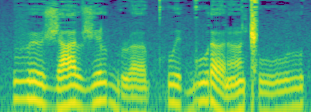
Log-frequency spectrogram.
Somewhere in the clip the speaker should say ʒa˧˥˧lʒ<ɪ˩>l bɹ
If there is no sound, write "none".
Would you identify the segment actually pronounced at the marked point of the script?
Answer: ɪ˥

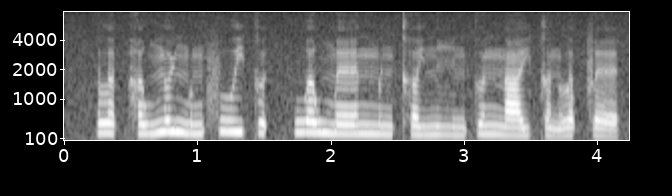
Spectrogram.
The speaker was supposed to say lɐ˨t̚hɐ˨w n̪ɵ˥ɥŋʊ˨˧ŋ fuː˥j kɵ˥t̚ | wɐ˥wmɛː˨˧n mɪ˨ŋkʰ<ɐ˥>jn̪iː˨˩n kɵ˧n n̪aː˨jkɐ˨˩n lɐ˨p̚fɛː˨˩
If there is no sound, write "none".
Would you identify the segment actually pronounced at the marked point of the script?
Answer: ɐ˨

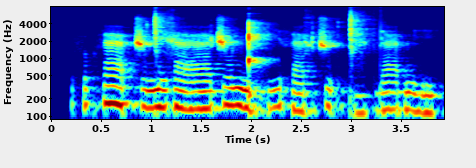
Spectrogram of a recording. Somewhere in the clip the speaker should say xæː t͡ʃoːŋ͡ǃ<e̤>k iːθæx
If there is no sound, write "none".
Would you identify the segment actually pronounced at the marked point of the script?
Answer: e̤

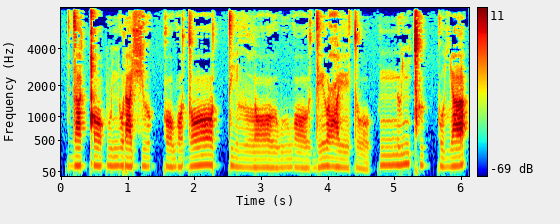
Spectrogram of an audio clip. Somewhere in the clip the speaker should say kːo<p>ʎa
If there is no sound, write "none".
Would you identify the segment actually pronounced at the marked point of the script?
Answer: none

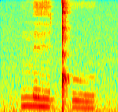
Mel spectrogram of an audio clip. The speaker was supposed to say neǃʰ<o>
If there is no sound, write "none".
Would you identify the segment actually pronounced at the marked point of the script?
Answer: u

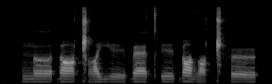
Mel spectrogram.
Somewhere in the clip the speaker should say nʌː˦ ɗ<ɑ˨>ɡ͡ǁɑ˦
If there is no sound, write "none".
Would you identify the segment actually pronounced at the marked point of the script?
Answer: ɑ˦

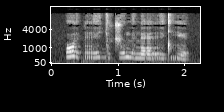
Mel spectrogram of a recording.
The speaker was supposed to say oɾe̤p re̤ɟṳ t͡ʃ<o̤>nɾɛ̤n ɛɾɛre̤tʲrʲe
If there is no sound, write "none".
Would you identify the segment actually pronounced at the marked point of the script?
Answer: o̤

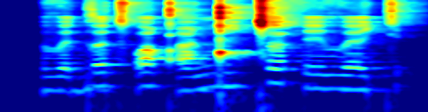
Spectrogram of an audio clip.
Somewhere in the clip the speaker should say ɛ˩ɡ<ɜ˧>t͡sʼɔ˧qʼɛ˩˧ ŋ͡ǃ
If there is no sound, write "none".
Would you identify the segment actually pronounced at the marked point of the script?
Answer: ɜ˧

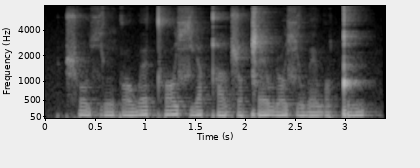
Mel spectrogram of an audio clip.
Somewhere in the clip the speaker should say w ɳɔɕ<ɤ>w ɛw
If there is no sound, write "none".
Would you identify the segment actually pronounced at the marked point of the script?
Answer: o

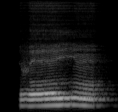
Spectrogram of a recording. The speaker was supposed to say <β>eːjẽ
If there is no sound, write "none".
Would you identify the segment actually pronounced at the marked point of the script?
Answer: β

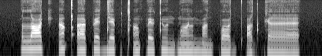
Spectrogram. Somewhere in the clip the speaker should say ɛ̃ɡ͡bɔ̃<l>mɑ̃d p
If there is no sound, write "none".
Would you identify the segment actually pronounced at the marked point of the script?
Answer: l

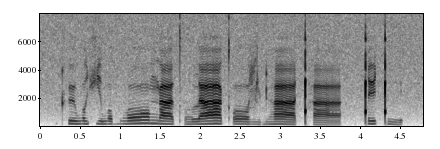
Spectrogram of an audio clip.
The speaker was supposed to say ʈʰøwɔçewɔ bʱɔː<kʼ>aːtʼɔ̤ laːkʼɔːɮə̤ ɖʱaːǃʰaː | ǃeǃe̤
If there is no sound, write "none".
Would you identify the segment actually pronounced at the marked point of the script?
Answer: ŋ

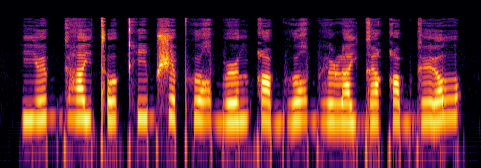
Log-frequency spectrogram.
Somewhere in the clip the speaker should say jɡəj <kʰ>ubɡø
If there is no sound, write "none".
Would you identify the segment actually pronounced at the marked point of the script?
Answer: q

